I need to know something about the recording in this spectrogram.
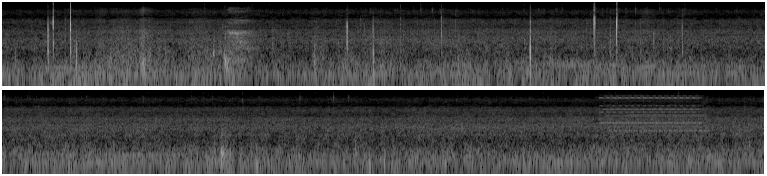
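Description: Steady hiss of heavy rain pouring down, with a few sharp taps of drops scattered through the first half. Near the end a mobile phone rings for about two seconds with a pulsing electronic tone: an incoming call.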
